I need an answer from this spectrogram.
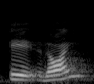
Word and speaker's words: herói: Então, pessoal, como nós já havíamos, né, inclusive adiantado ali a resposta, herói, urói é a sílaba mais forte, que a gente chama de sílaba tônica, né, porque o som sai mais intenso.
